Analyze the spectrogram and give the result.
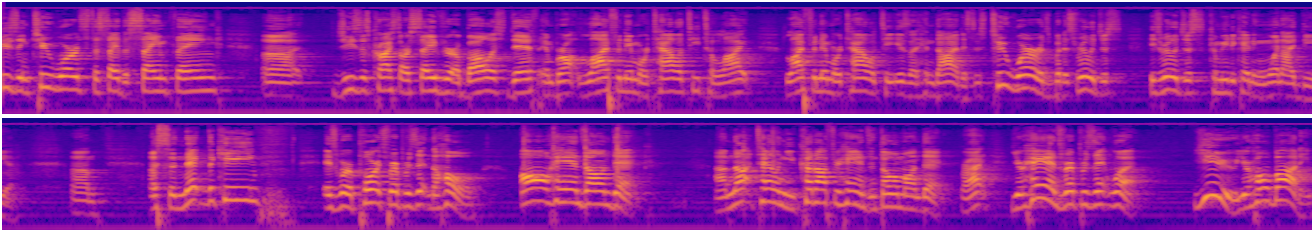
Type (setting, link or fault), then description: setting, large echoing room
